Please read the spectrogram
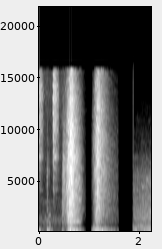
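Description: Two whoosh sound effects of an animated graphics transition over background music, the first about half a second in and the second about a second in, followed by a moment of dead silence just before the end.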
